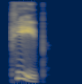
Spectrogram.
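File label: "peep", English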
